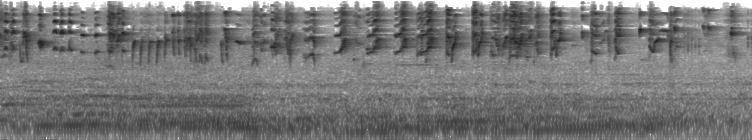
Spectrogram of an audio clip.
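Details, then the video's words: Long-tailed shrike song used as a lure to stir lazy-singing birds and as tutor material, with a long rolling delivery: a dense, rapid stream of sharp chirps, buzzy trills and sweeping whistled notes over a low background hum. "PANCINGAN PENTET MALAS BUNYI ROLL DURASI COCOK UNTUK MASTERAN"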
